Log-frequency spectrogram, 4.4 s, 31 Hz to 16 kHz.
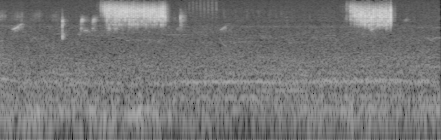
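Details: Lesser marsh grasshopper in Elsbethen, Austria, 27 July 2019, giving two brief hissing high chirps about two and a half seconds apart, with faint clicks and ticks around the first.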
